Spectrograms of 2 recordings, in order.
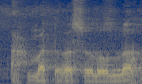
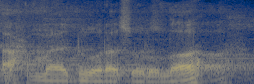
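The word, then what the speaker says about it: أحمدُ رسولُ الله: Jangan salah barisnya, Ahmad Rasulullah Muhammad Rasulullah, salah. Pokoknya bacanya Ahmadur Rasulullah Muhammadur Rasulullah 35 kali, jangan kurang, jangan lebih.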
